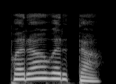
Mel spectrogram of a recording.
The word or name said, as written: ಪರಾವರ್ತ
